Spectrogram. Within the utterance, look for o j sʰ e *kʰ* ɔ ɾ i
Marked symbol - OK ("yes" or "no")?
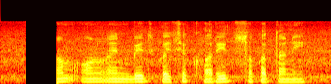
yes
